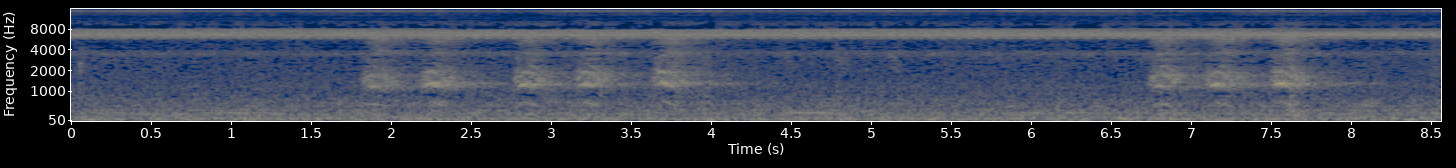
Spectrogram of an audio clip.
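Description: A bird giving short harsh calls in two runs, about five calls a couple of seconds in and three more around seven seconds in, over a steady high-pitched drone.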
